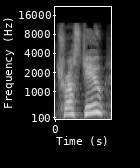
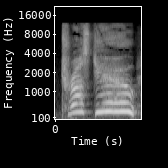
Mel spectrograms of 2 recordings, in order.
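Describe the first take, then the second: First: High incredulous mock shout, rising at the end; imitated outraged query, voice lifting; shouted question. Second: High, loud mock yell, falling at the end; full-on acted shout, higher and louder; shouted exclamation. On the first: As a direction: act out a disbelieving, raised question. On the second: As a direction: bellow it in imitated outrage. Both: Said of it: "he's just shouting".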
